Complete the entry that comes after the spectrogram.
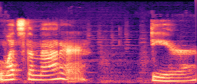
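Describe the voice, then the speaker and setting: With faint music in the background, a put-on character voice drawls at a fairly high pitch. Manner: drawling, sweetly mocking.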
